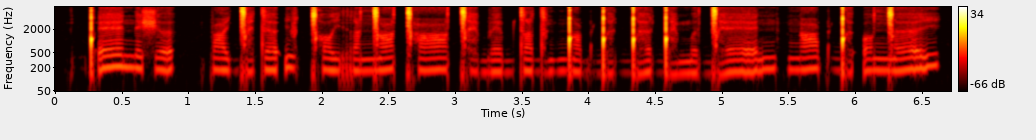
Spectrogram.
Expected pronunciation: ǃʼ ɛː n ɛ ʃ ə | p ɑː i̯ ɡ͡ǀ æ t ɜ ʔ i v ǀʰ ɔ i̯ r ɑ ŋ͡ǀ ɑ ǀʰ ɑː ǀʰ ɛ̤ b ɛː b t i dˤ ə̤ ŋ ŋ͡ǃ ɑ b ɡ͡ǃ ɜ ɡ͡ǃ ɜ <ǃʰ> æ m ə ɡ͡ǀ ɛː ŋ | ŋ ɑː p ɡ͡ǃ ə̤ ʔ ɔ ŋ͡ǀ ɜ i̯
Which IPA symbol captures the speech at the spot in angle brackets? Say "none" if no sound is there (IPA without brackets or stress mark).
ɡ͡ǃ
